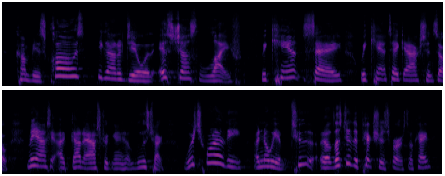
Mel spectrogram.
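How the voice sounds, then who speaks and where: A woman's bright, sharp voice, fairly high in pitch, with very wide pitch swings and a fairly quick pace. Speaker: club meeting speaker. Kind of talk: informal presentation with slides. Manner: fast.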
